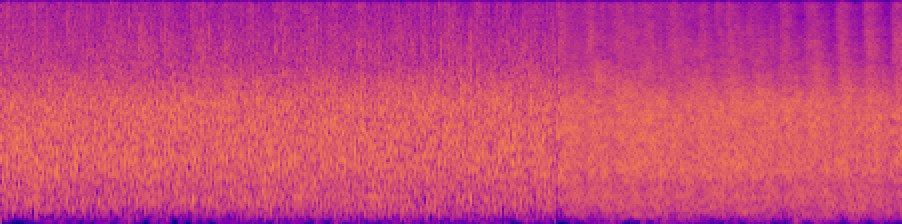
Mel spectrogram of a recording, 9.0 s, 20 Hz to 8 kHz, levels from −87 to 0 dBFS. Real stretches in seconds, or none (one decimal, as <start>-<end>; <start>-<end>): 0.0-5.6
